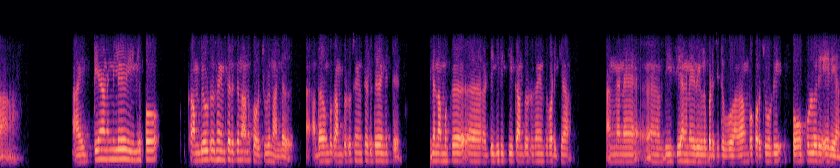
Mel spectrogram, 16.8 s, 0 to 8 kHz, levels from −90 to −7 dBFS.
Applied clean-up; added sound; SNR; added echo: none; none; none; none.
